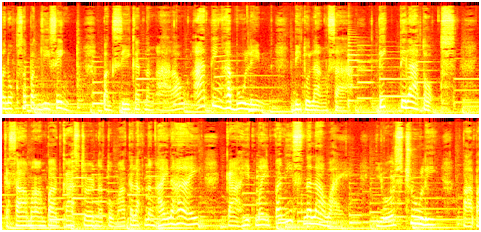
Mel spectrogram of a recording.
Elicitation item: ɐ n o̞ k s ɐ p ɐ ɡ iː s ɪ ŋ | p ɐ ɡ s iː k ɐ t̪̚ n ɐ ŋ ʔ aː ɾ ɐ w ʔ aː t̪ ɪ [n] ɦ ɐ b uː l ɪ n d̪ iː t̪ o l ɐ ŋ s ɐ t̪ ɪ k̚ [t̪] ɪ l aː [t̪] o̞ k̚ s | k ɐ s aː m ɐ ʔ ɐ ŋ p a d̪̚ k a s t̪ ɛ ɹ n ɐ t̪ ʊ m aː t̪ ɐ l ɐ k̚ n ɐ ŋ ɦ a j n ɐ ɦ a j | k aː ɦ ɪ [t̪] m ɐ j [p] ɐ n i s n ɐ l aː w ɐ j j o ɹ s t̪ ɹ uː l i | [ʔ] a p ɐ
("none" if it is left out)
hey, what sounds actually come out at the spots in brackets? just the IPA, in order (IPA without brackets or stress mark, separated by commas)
ŋ, t̪, t̪, t̪, p, p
